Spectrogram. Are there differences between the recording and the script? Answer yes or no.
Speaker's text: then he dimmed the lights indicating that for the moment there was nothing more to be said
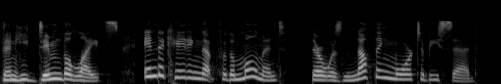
no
